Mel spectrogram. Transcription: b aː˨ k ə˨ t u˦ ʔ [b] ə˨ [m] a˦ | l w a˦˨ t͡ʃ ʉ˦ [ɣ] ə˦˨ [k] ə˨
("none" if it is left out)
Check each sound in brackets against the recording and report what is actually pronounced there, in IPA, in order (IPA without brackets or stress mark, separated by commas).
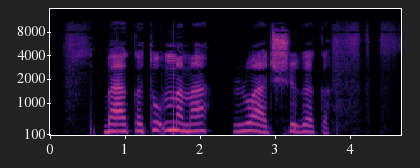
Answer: m, m, ɣ, k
